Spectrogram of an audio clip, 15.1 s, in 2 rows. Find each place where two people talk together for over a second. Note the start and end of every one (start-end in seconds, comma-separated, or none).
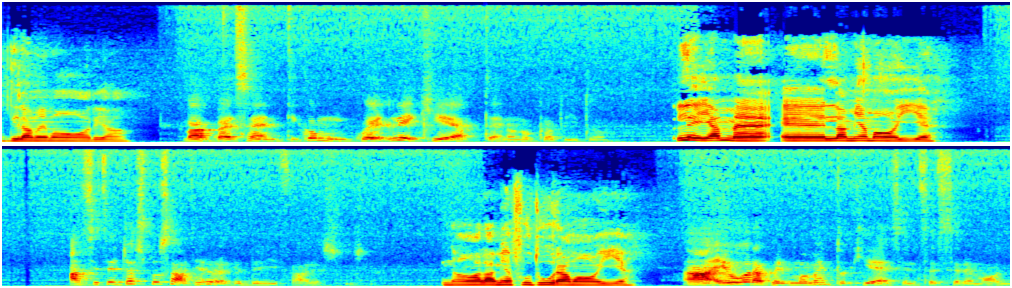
none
